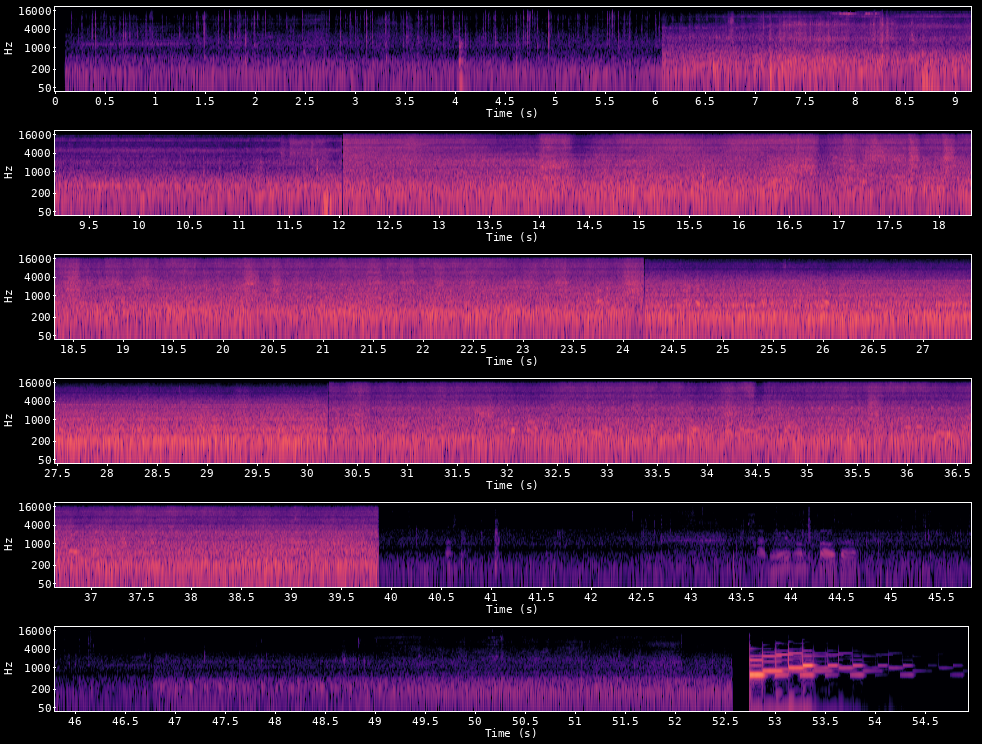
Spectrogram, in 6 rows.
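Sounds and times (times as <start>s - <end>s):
fire hose spraying water: 0.1s - 8.8s, 11.4s - 39.9s
car fire crackling: 0.1s - 9.0s, 11.4s - 24.3s, 30.2s - 39.9s
fire engine running: 0.2s - 39.9s
steam hissing: 11.1s - 24.2s, 30.2s - 39.9s.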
